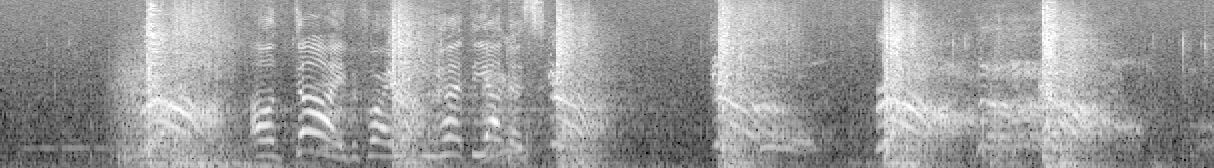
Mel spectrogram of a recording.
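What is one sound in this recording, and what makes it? Magic spells burst and crackle in a fight.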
